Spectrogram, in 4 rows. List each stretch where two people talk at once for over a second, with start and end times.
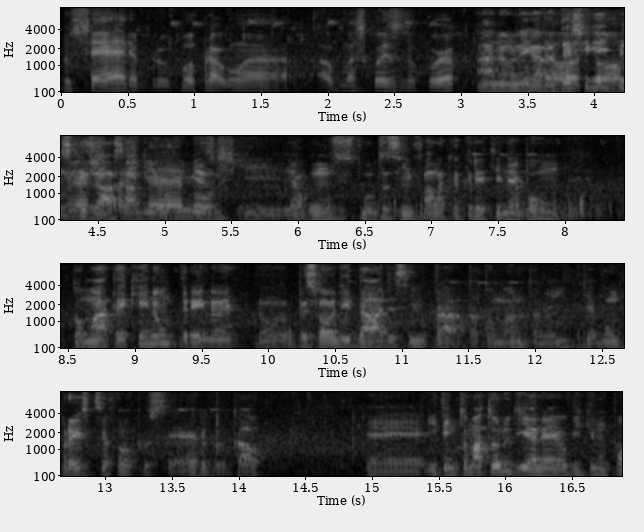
3.4-5.7

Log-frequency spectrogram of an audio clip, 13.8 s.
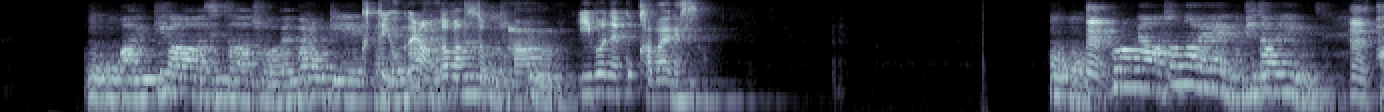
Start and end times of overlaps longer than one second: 3.8-5.5

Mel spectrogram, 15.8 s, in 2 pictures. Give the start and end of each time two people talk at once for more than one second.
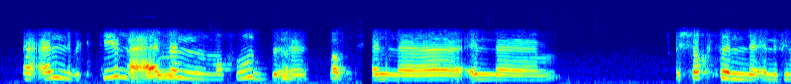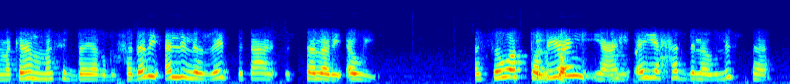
13.3-14.5

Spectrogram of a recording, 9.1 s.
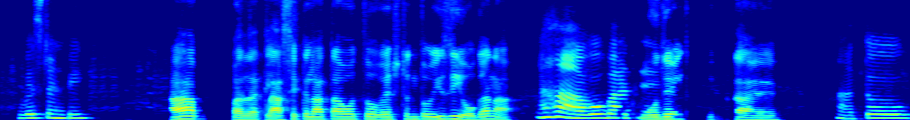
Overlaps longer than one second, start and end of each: none

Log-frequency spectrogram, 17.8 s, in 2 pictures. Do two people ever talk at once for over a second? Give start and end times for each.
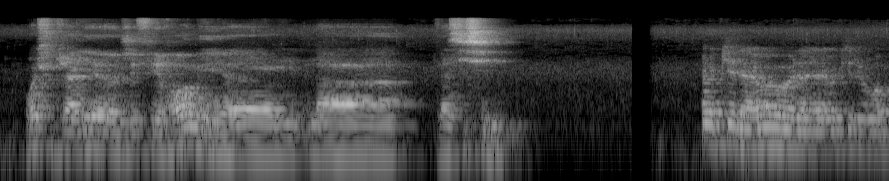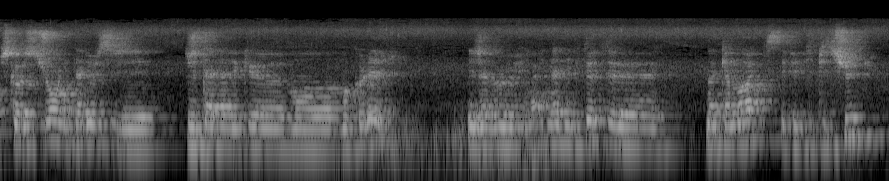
none

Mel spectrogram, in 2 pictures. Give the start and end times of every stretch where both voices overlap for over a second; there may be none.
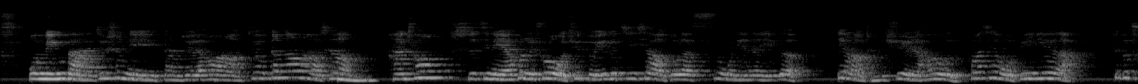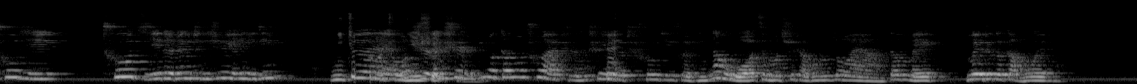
14.9-16.3

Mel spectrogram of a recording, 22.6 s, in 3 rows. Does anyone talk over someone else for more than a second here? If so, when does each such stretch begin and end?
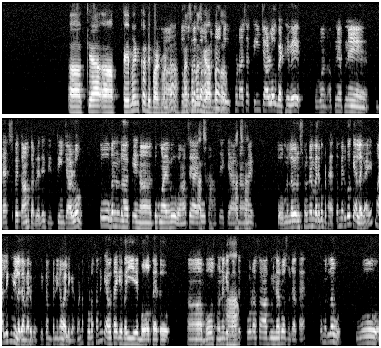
3.2-4.5

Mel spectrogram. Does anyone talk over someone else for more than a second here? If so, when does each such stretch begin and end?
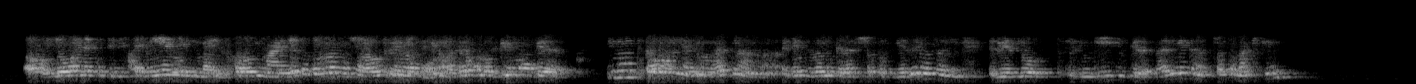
1.2-5.5

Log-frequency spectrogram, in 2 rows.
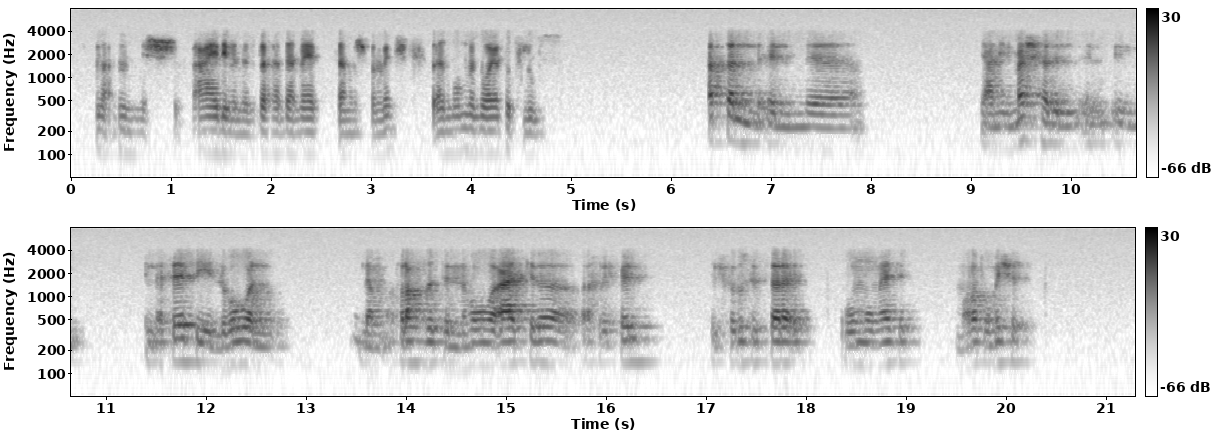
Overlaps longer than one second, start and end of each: none

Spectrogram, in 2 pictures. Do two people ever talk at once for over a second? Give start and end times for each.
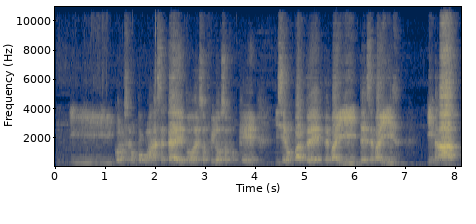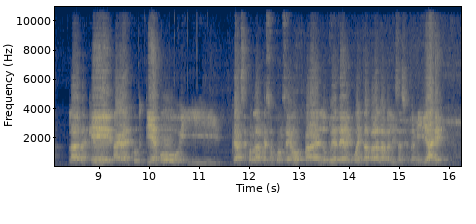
none

